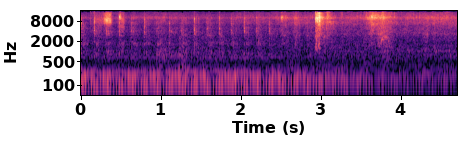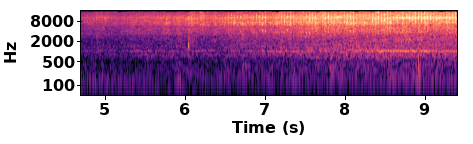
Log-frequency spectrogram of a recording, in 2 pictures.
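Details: Turbo petrol engine idling lumpy as #3 misfires and runs very rich after losing power on an overtake; #3 compression 3.2 bar vs 12 bar others, still boosts, exhaust smokes and smells of oil, no head gasket bubbling.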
